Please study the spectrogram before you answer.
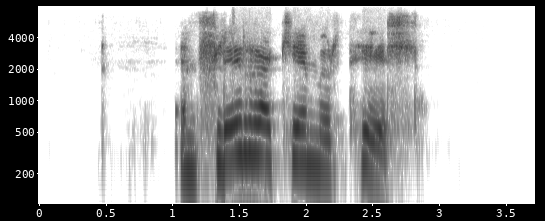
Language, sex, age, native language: Icelandic, female, 30-39, Icelandic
